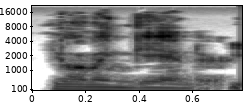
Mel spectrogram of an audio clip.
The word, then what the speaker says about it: Jormungandr: Yes, Jormungandr.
